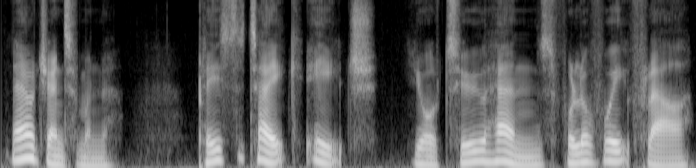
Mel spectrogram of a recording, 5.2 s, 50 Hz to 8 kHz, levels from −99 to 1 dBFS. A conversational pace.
Yes: average, 150 wpm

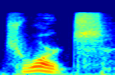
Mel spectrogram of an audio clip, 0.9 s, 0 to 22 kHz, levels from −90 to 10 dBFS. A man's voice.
Yes: male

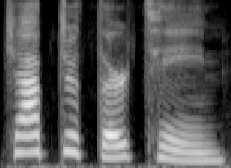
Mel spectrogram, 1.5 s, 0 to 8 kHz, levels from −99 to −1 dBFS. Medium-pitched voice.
No: high, 215 Hz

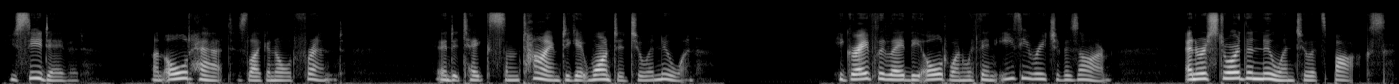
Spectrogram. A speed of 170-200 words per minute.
Yes: average, 185 wpm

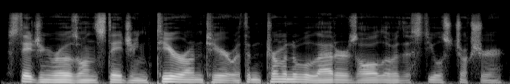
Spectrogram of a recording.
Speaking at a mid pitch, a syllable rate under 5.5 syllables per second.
No: low, 100 Hz; 5.0 syllables/s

